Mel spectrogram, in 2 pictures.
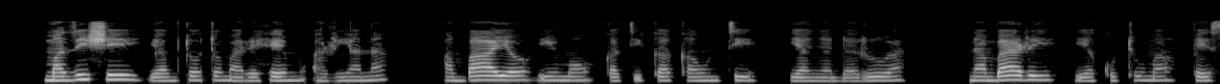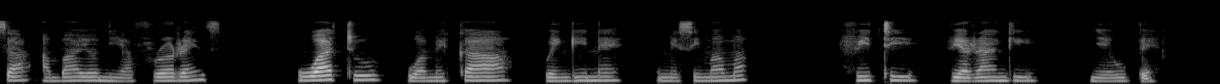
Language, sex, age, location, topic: Swahili, female, 36-49, Nairobi, finance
